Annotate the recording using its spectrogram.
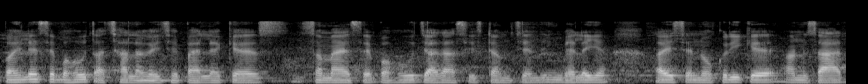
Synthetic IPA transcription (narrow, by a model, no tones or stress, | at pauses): pəɦilesebəɦut̪ə̰tːʃʰaləɡɛjt͡ʃʰɛpəɦileke | səməjsẽbəɦut̪̚d͡ʒjad̪asisʈəmt͡ʃẽnd͡ʒĩŋɡbʱelɛja | əisenokɾikeənusaɾ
